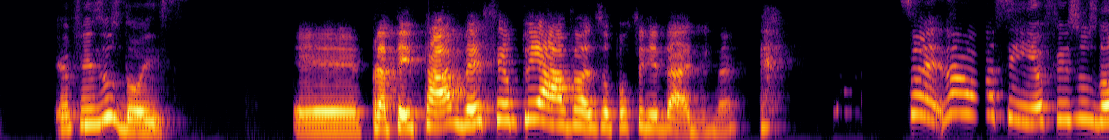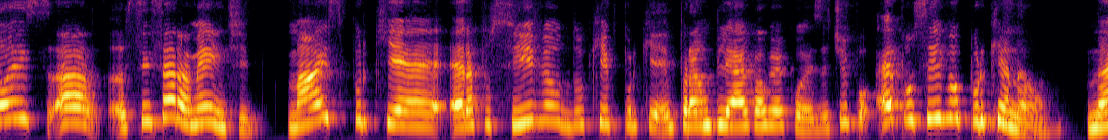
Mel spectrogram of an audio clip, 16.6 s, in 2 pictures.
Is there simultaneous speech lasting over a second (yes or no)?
no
